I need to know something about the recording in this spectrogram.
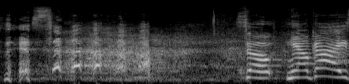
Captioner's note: laughter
